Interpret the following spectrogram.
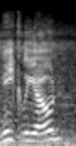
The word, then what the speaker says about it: Nique Leone: from ion Park and uh her name is Nick Leon how do you spell that it's n i quu e l e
